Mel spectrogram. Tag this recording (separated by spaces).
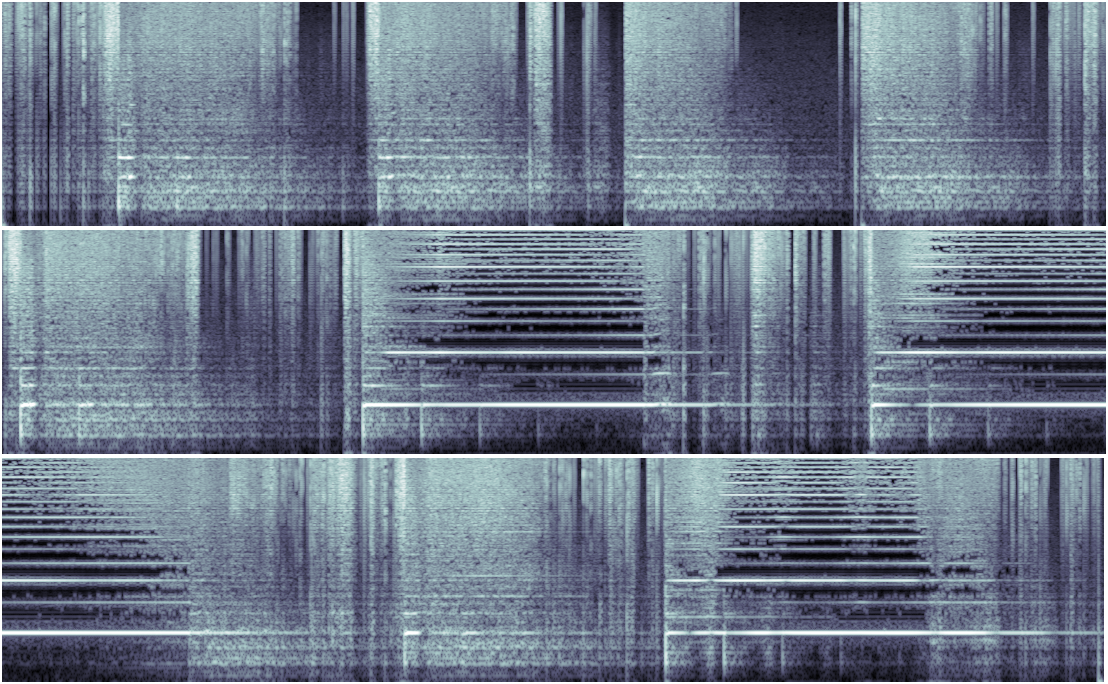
clank drop hit industrial metal-pipe ping resonance ringing scary steel-pipe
